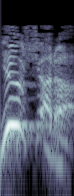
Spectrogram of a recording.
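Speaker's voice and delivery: put-on very loud, high, childish shouting. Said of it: "the other one is responding very eloquently".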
